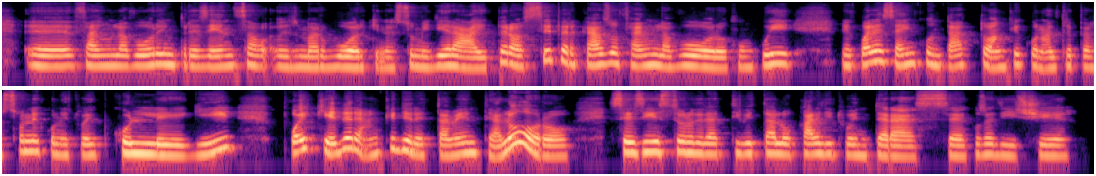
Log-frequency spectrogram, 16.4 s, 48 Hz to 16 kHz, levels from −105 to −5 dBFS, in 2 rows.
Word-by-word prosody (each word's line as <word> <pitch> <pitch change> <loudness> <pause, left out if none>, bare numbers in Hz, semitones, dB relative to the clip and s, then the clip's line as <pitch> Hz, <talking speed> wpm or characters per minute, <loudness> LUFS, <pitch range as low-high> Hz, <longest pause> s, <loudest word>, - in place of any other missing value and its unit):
ehm, 200 -1 +2
fai 200 0 -2
un 200 - -2
lavoro 205 +2 0
in 220 -1 +1
presenza, 200 +1 -3
o 195 0 -7
in 190 - -3
smart 185 0 -3
working, 185 -1 +1
adesso 180 +3 -7
mi 185 -1 -3
dirai, 185 -3 +1
però 225 -1 +1
se 200 +9 -3
per 275 -6 -2
caso 220 +2 0
fai 205 -4 -3
un 215 +1 0
lavoro 190 -2 +2
con 185 +1 -10
cui, 225 +3 +1 0.3
nel 205 -1 -6
quale 250 +5 +3
sei 220 -5 -2
in 235 - -4
contatto 205 -2 -4
anche 185 +4 -2
con 205 -3 -5
altre 175 +4 -5
persone, 200 +5 -2
con 200 -4 -4
i 185 - -5
tuoi 185 0 -3
colleghi, 200 - +3 0.3
puoi 250 +5 +3
chiedere 275 +1 +4
anche 205 +8 -4
direttamente 195 -3 0
a 165 - -1
loro, 175 - +4 0.2
se 225 - +2
esistono 225 +1 +3
delle 205 -1 +1
attività 205 +1 -3
locali 195 0 +1
di 200 0 -3
tuo 195 -1 -5
interesse. 175 -1 -2
Cosa 195 +1 -3
dici? 180 -1 -5
200 Hz, 185 wpm, -22 LUFS, 185-215 Hz, 0.3 s, chiedere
